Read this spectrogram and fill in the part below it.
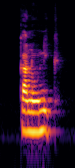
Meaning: canonical
- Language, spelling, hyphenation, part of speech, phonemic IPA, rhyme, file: Dutch, canoniek, ca‧no‧niek, adjective, /ˌkaː.nɔˈnik/, -ik, Nl-canoniek.ogg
